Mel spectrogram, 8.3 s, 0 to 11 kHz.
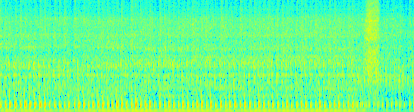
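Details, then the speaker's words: Suzuki DRZ400SM single, first start in 3 months after full restoration teardown: uneven thumping at three to four beats a second steadies into regular firing once fuel reaches it after coolant is drawn through; engine catching as fuel arrives, coolant on header. "Sucking some of the coolant through, that's good. Oh, it's starting to get some fuel now."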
